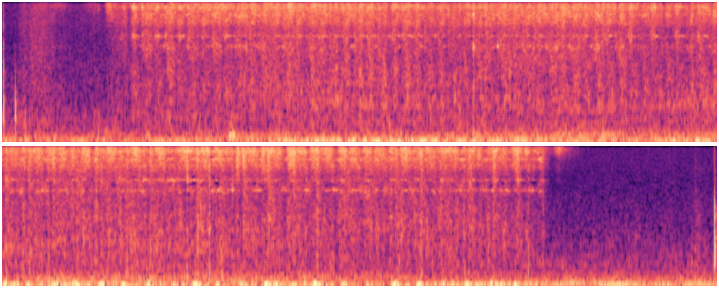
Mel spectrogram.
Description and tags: mySound Regenboog Chahine
Sounds from objects that are beloved to the participant pupils at the Regenboog school in Sint-Jans-Molenbeek, Brussels, Belgium. The source of the sounds has to be guessed
Sint, Brussels, Regenboog, Molenbeek, Belgium, mySound, Jans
